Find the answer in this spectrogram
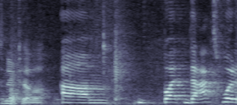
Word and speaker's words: Nutella: I forget how you pronounce it. It's Nutella.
